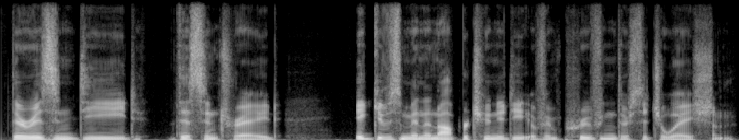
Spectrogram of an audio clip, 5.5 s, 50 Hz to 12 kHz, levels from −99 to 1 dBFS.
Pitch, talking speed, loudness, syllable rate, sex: 90 Hz, 150 wpm, -20 LUFS, 5.8 syllables/s, male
